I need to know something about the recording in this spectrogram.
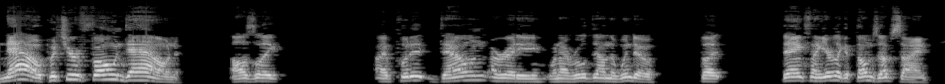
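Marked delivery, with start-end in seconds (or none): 0.0-1.8 slow yell, dragged out. Recounting a woman yelling at her through a car window, retelling her yell. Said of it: "while she's yelling at me".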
